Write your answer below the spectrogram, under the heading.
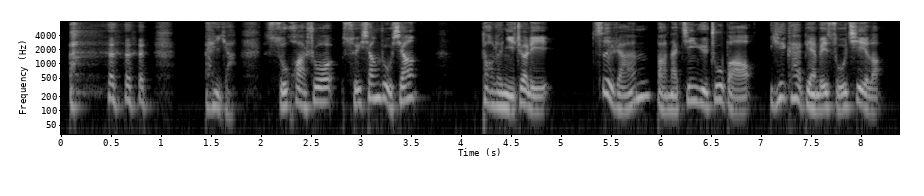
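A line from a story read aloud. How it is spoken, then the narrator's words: Laughing. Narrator (Chinese): 宝玉笑道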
